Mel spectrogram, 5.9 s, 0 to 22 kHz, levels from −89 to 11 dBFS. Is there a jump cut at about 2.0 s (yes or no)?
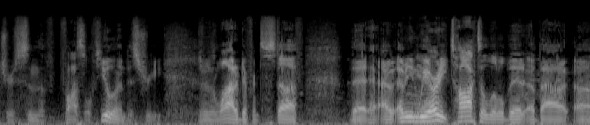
yes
